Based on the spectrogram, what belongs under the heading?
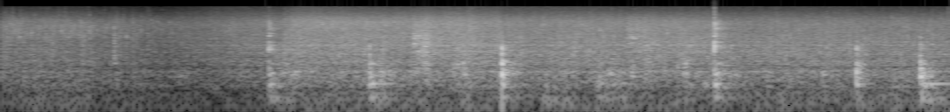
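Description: Halved cherry tomatoes sizzling in a hot nonstick pan with balsamic vinegar just added, stirred with a wooden spatula that knocks against the pan about six times. The sizzle grows louder about two seconds in, when the stirring starts.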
